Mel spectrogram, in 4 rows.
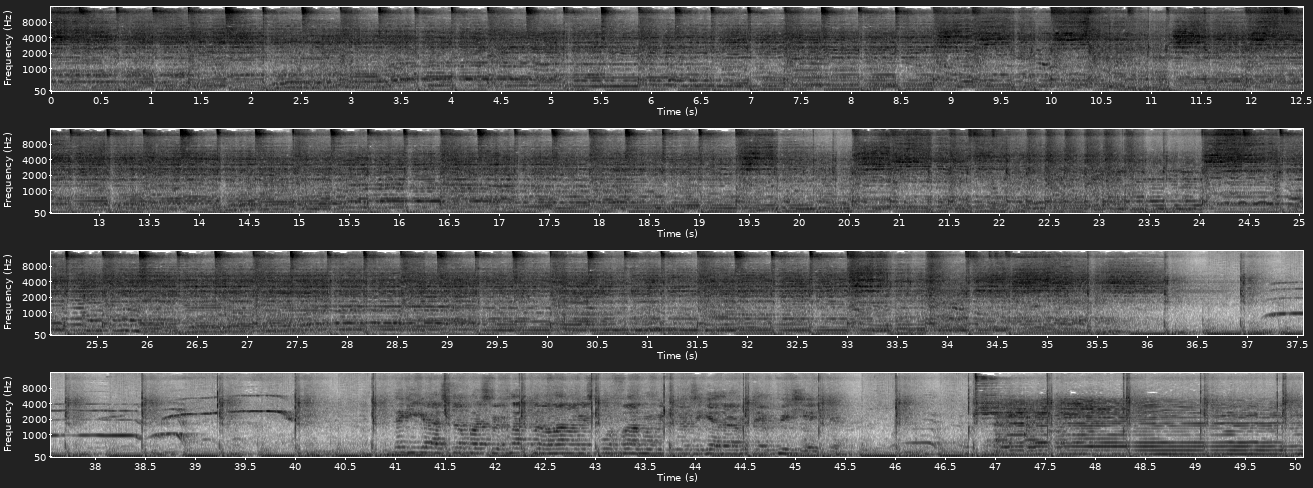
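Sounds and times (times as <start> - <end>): electric guitar: 0.0 - 36.5, 46.0 - 50.0
bass guitar: 0.0 - 50.0
drum kit: 0.0 - 50.0.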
